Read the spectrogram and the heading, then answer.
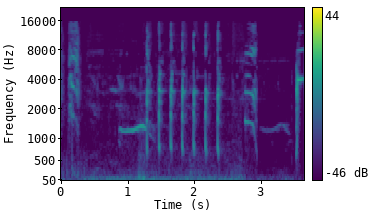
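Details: Green pet parrot giving a quick series of about eight sharp, clipped squawks after a short whistled note, then another thin whistle and a final abrupt cry.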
